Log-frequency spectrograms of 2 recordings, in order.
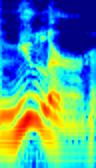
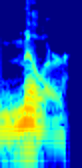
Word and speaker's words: Mueller: thing where it's like I'm going to the Mueller or whatever and it's like that's actually Miller and you get all the back and forth well that's that's German that's yeah that's German pronunciation though yeah or I'm driving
